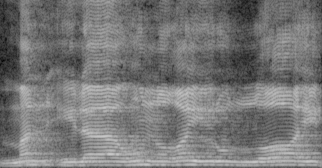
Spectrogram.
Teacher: اظہار کا قاعدہ ہوگا، بغیر گننے کے جلد ظاہر کر کے پڑھیں گے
